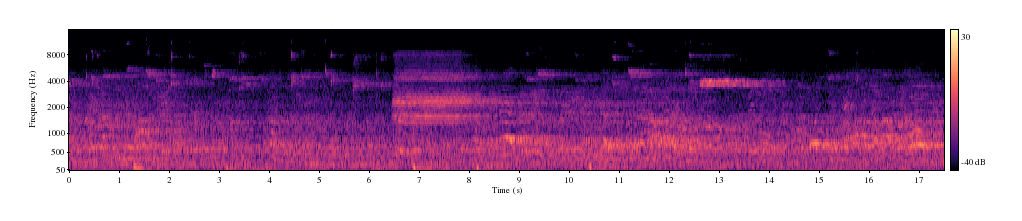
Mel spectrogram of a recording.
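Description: Sounds of a basketball game in a large gym: a ball bouncing on the hardwood floor now and then, with players' shouts and chatter, all echoing in the hall.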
